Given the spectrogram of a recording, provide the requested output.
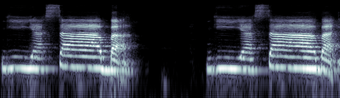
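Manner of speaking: "ngiyasaba" drawn out slowly, every syllable clear; slow model word. Shown as a demonstration. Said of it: "you say".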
